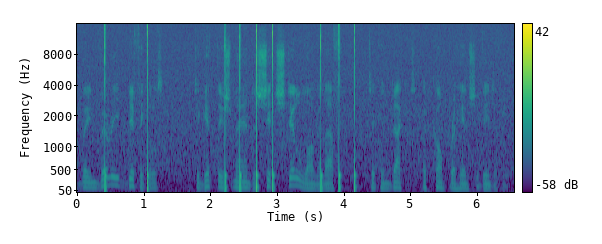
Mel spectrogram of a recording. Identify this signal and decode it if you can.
Tap code, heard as knocks on a wall, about 4 knocks a second, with speech in English. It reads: AS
